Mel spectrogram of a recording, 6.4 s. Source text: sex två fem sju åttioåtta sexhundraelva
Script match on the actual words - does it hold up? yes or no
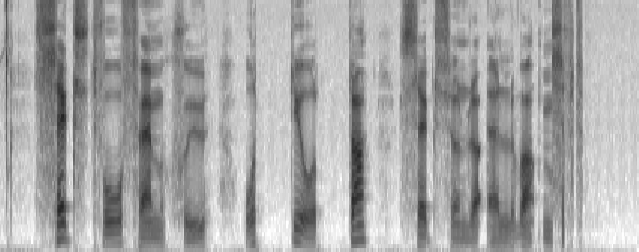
no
